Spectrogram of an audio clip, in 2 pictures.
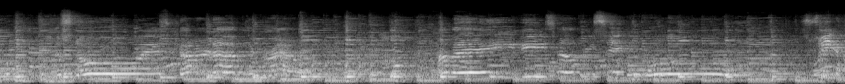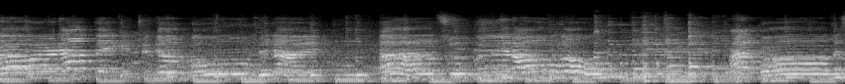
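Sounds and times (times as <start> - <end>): bluegrass band playing: 0.0 - 16.9.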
